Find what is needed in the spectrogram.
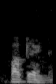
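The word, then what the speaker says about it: Falkland: ಏನಿದೆ ಫಾಕ್ಲ್ಯಾಂಡ್ ದ್ವೀಪ okay ಫಾಕ್ಲ್ಯಾಂಡ್ ಅಂತ ಹೇಳಿ ಉಚ್ಚಾರಣೆ ಮಾಡಬೇಕು ಅದನ್ನ ಓಕೆ ಈ ದ್ವೀಪ ಏನಿದೆ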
